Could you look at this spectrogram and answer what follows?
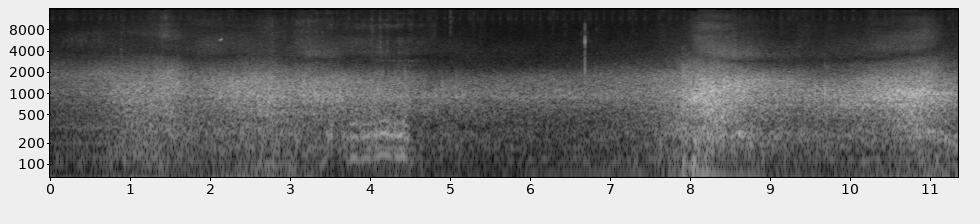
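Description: A few cars passing one after another on the road, their tyre and engine noise swelling and fading in turn.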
